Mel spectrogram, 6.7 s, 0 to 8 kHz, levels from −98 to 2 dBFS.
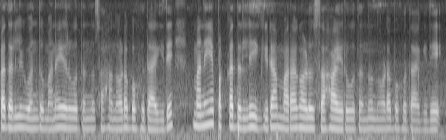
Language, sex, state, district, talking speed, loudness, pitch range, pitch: Kannada, female, Karnataka, Bangalore, 115 wpm, -19 LUFS, 170-190 Hz, 175 Hz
